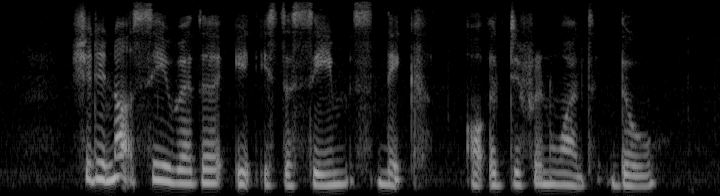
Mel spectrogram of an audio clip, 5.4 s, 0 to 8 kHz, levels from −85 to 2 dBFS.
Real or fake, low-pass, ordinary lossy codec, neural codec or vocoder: real; none; none; none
